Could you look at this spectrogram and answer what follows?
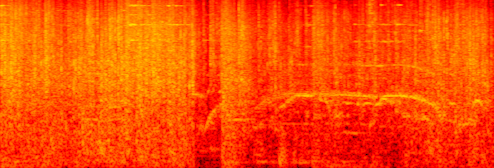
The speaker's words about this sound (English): The whole house of carts is crashing down.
